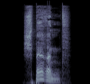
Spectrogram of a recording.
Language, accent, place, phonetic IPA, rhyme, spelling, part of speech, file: German, Germany, Berlin, [ˈʃpɛʁənt], -ɛʁənt, sperrend, verb, De-sperrend.ogg
- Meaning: present participle of sperren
